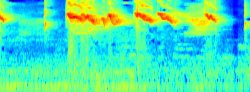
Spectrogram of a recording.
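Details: An Oriental white-eye, called pleci, sings to prompt another pleci into song: a dense, rapid warble of high, shimmering slurred notes running almost continuously for two seconds between faint single chips.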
